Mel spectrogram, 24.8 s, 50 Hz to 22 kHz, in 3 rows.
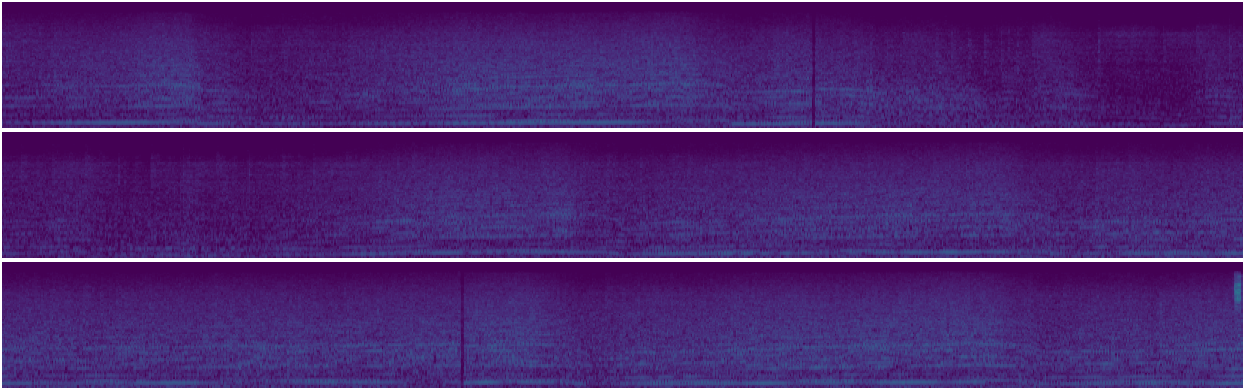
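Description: A 1987 Avia F87 race car in a racing video game holds a loud, steady engine drone, its pitch rising and falling through gear changes and revs without a break for the whole stretch.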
